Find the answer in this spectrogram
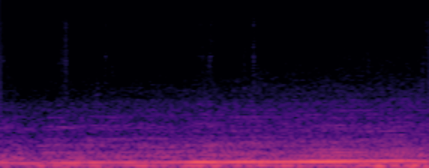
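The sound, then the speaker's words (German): Steady low engine rumble and whir from a car driving across Nuremberg, from southern Langwasser toward a football club's grounds. It grows slightly louder midway, with no talk. “Ich fahre mit Günther Koch von Nürnberg-Langwasser im Süden der Stadt, unweit des ehemaligen Reichsparteitagsgeländes gelegen, hinüber zum Vereinsgelände”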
